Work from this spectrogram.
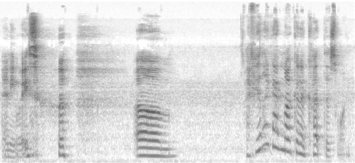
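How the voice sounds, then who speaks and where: In pajamas at home, a thirty-year-old woman runs her own podcast, talking loosely and candidly without a script and now and then laughing lightly. Her mid-range voice is unhurried with big pitch swings, captured with slight background noise by her camera's built-in mic, her external mic left unplugged.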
